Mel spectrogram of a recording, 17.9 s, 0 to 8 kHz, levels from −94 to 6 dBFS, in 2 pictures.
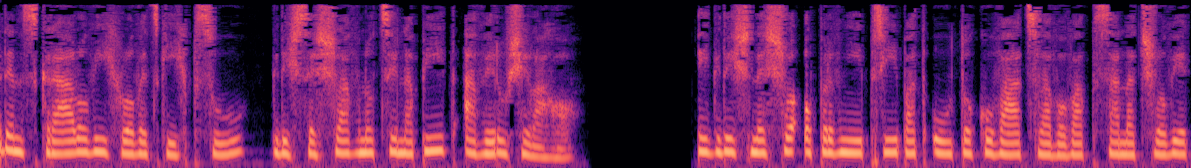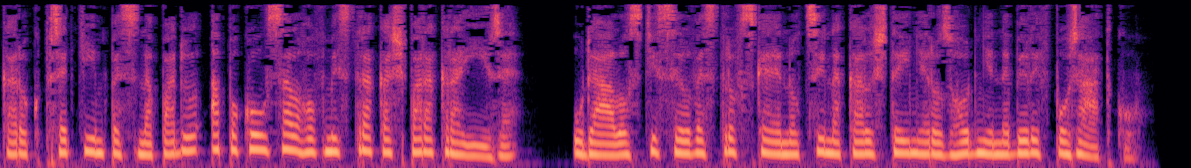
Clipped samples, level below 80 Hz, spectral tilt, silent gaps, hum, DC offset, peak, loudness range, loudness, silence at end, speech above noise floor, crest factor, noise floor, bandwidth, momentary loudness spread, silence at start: under 0.1%; -48 dBFS; -5.5 dB/octave; 4.46-5.17 s; none; under 0.1%; -4 dBFS; 1 LU; -18 LUFS; 0.4 s; over 73 dB; 14 dB; under -90 dBFS; 7.8 kHz; 6 LU; 0 s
